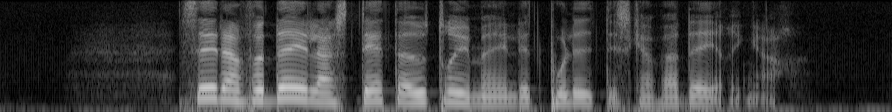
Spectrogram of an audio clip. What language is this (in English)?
Swedish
